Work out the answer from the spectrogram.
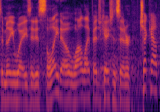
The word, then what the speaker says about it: Salato: keeping you in, come out here to the Salato Wildlife Education Center. Salato, I hear it pronounced a million ways. It is Salato Wildlife Education Center.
